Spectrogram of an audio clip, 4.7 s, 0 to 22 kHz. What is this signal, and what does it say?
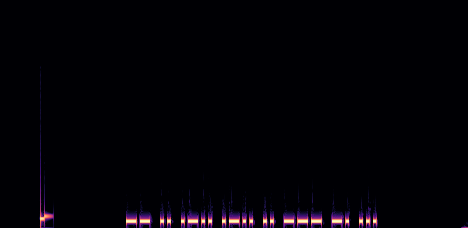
Morse code, heard as a keyed tone, about 36 wpm, 700 Hz. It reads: MILLIONS
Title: Sets of 5 Words - New Word Drill - 35wpm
